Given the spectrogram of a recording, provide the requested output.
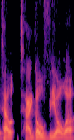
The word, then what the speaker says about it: Tagovailoa: You're adding a couple extra syllables in there, I think, but that's okay.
